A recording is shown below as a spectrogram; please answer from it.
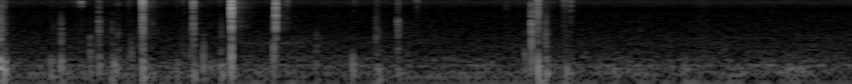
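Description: Long acrylic nails tap and click on a flat sheet of plastic acrylic rhinestone stickers on white backing. Light, sharp, bright clicks come in an irregular scattered pattern, each dying away instantly, with quiet pauses between them and a long quiet stretch at the end.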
